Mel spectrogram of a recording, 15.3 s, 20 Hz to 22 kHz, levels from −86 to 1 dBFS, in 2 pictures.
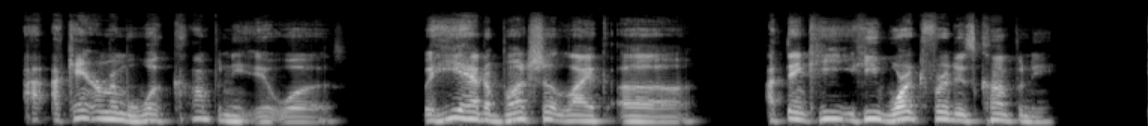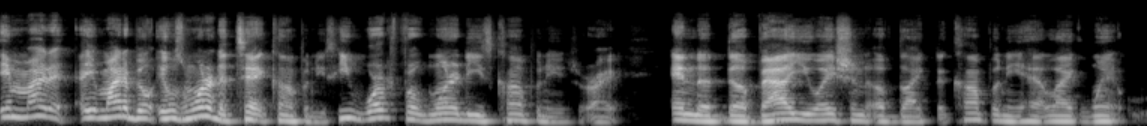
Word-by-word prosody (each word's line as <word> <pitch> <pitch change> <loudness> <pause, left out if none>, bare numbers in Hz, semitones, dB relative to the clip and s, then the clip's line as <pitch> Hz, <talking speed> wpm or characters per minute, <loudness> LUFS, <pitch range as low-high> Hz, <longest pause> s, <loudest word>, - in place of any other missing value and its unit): I - - -4
I - - +1
can't 210 -1 +1
remember 180 -7 -1
what 145 +1 -4
company 145 -9 -7
it 125 0 -7
was, 125 +2 -8 0.5
but 150 -1 0
he 195 +9 0
had 185 -4 +5
a - - +2
bunch 170 +9 +1
of, 175 -4 -2
like, 140 -1 +1
uh 125 -1 -2 0.5
I - - 0
think 180 -4 +3
he 185 -2 -2
he 190 +5 +1
worked 180 +4 +4
for 190 0 -1
this 155 -4 -1
company, 135 -8 -5 0.6
it 235 - +4
might've 235 +2 +2
it 215 +1 +2
might've 245 +2 +6
been 200 0 0
It 195 - +3
was 205 -3 -1
one 255 +5 +5
of - - +5
the 160 - +3
tech 150 -1 +4
companies, 130 -5 -6
he 210 +6 -1
worked 210 +3 -3
for 180 -2 -2
one 160 +4 -2
of 170 - 0
these 140 -3 -3
companies, 135 -7 -9
right, 115 -2 -10 0.3
and 165 -3 +5
the 135 -1 +2
the 135 0 0
valuation 155 +1 +4
of, 130 -1 -9
like, 125 +2 -8
the - - -13
company 155 -7 -7
had 130 -1 -6
like, 135 -1 -3
went, 135 +2 -5
r - - -27
150 Hz, 220 wpm, -23 LUFS, 135-185 Hz, 0.6 s, might've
